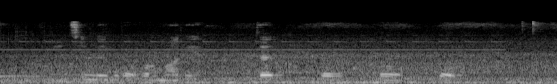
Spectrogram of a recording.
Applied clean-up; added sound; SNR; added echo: none; Motor vehicle (road); 2 dB; none.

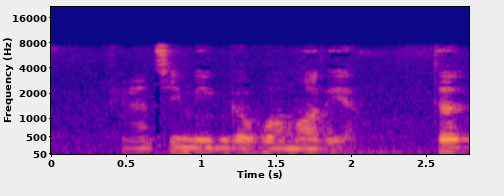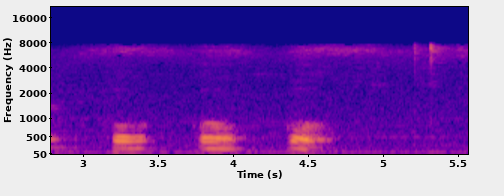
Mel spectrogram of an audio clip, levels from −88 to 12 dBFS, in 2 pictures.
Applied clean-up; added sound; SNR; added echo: none; none; none; none.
